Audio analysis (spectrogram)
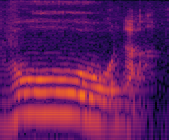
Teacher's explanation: the H that's following the O will prolong the vowel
